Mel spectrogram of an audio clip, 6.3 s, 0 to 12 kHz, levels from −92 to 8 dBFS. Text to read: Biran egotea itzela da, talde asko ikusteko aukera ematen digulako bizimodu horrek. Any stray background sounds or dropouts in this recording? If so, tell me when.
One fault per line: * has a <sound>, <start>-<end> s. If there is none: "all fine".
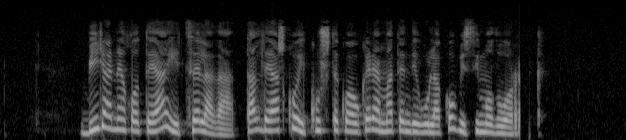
* has a dropout, 5.2-5.3 s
